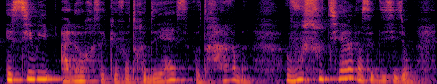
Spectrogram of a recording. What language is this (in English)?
French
